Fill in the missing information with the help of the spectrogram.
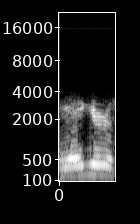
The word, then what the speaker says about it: Yaeger: And Yaeger is spelled Y-A-E-G-E-R.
